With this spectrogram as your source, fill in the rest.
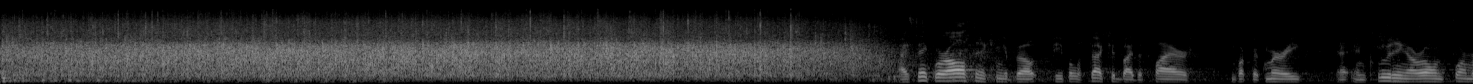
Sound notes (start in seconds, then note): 3.0 applause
